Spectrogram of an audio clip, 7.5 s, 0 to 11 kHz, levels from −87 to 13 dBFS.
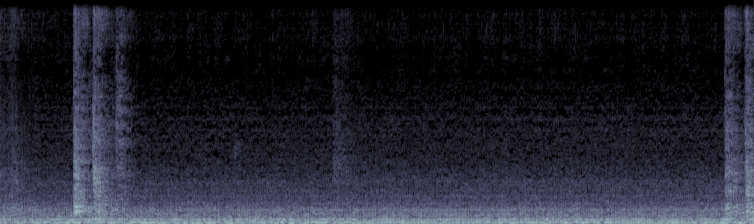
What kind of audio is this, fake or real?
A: fake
